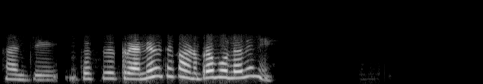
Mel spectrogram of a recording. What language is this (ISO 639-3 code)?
doi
